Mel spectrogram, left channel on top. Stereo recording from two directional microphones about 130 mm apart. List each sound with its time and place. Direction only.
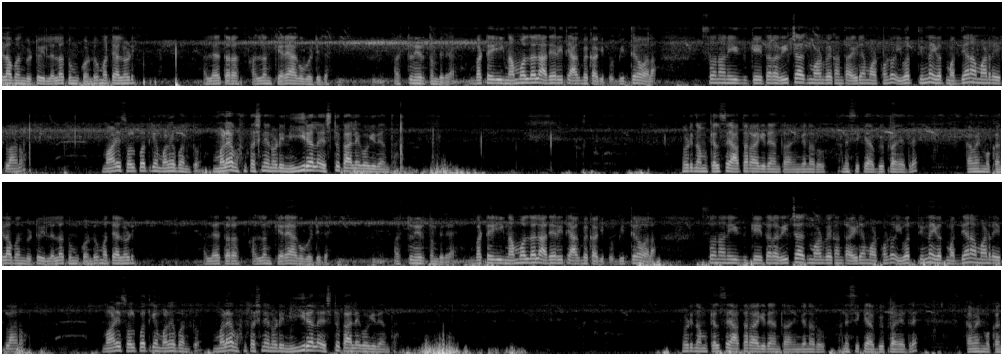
0.0 s speech: 5° right (ahead or behind)
11.6 s speech: 5° left (ahead or behind)
12.5 s speech: 15° right (ahead or behind)
16.8 s speech: 15° right (ahead or behind)
18.5 s speech: 35° right (ahead or behind)
19.6 s speech: 20° right (ahead or behind)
